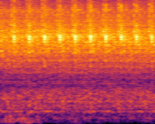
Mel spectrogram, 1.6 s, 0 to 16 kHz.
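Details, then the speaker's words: Dodge Challenger at Copart, 3.6 L VVT V6 idling, orange coolant; smooth steady idle with light even valvetrain tick, running fine, slight visible crankshaft wobble of unknown significance; normal idle. "3.6 L VVT but it's it's running fine coolant is orange that is good engine seems really steady"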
